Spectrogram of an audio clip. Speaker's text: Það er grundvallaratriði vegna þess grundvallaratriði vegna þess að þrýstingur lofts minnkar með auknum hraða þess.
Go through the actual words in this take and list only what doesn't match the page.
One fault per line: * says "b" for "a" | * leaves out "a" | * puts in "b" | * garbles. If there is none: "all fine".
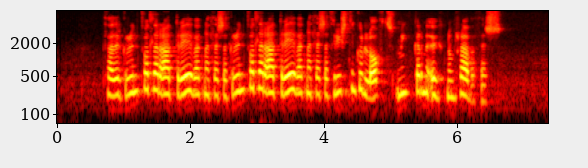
all fine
